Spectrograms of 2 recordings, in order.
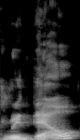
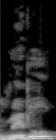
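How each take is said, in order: First: The stress is on the second syllable. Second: The stress is on the first syllable. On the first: The speaker calls it right. "I think that's how you stress the name" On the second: The speaker calls it wrong. "not Riddle"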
